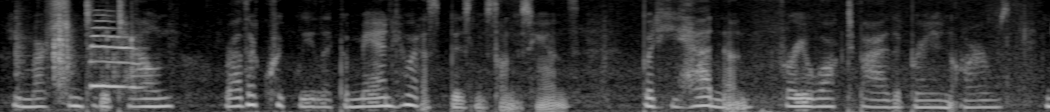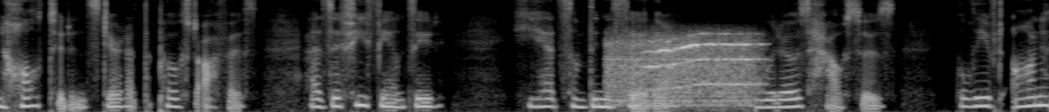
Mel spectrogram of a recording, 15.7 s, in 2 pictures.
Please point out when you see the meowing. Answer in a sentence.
You can hear the meowing from 0.1 to 1.1 s and from 12.4 to 13.7 s.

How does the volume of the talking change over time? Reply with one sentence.
The volume of the talking stays about the same.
